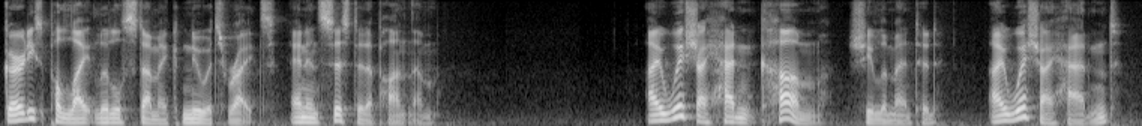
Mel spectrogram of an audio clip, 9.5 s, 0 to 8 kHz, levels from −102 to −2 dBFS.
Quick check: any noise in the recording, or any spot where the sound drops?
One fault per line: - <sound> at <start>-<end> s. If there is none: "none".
none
